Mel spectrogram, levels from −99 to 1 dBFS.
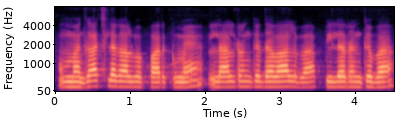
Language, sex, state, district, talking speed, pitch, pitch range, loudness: Bhojpuri, female, Bihar, Muzaffarpur, 210 wpm, 180 Hz, 180-185 Hz, -16 LUFS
